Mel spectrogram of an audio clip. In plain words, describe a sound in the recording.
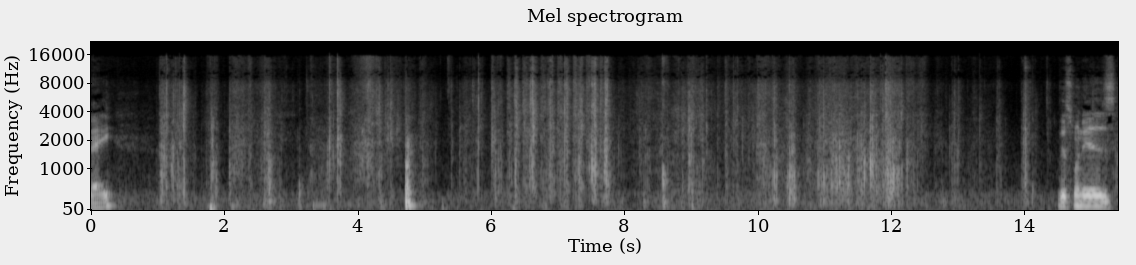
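Padded paper envelopes rustle and crinkle as they are handled.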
